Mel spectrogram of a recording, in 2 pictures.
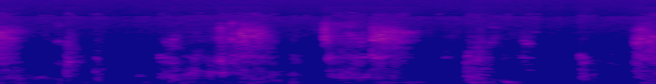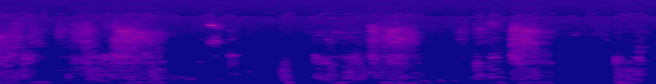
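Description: Very faint sounds of weaving at a Schacht Baby Wolf four-shaft floor loom: a wooden shuttle passed through the warp and the beater pulled, a string of soft, irregular brushing and knocking sounds.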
